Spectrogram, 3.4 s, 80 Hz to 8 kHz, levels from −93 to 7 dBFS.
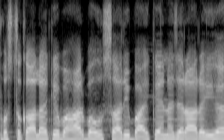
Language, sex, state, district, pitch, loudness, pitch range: Hindi, male, Jharkhand, Deoghar, 195 Hz, -15 LUFS, 190-200 Hz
